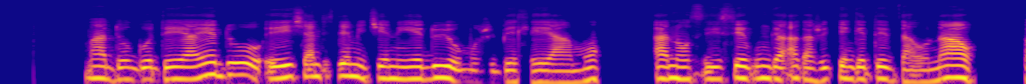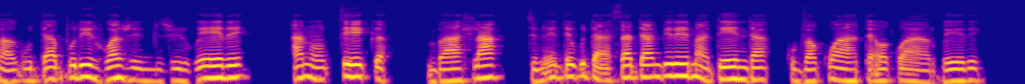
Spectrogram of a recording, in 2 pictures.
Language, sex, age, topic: Ndau, male, 18-24, health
